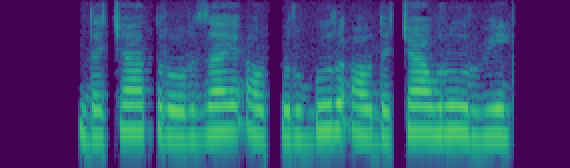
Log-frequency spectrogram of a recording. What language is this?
Pashto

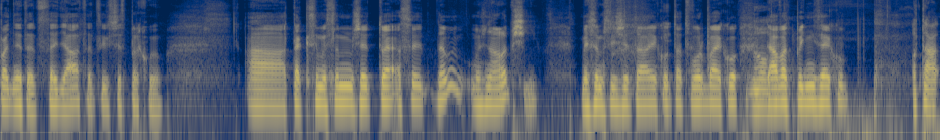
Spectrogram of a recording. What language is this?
Czech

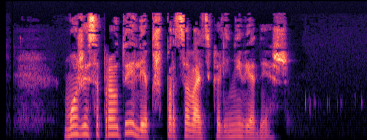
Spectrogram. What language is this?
Belarusian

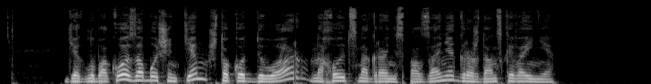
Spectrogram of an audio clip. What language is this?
Russian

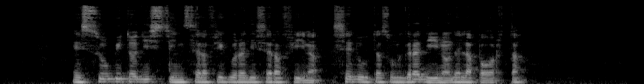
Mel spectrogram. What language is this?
Italian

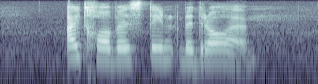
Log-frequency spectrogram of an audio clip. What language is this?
Afrikaans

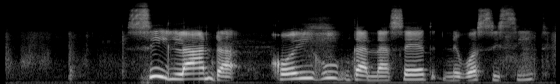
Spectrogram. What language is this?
Kalenjin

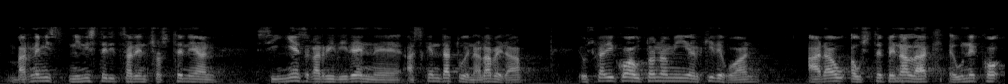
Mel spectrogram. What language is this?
Basque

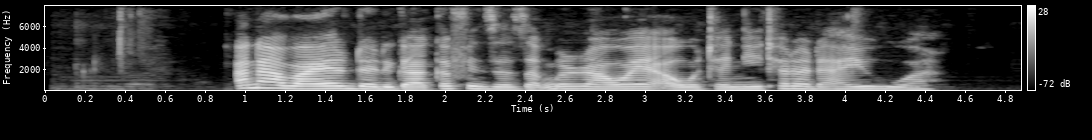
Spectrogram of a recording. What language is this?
Hausa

